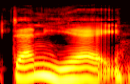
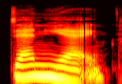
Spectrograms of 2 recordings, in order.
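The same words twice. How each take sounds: Both takes have the same delivery.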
